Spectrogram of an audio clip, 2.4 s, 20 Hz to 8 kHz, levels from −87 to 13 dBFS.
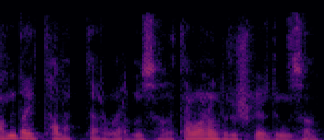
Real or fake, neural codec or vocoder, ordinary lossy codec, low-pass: fake; codec, 16 kHz, 2 kbps, FreqCodec, larger model; AAC, 32 kbps; 7.2 kHz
